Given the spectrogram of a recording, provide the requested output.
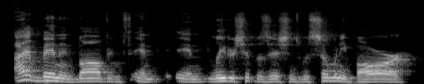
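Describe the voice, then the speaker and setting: A man with a Texan accent talks at a moderate pace with ordinary pitch variation in a very clean recording with a silent background. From Texas. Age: 60s. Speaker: trial lawyer. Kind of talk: interview conversation.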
